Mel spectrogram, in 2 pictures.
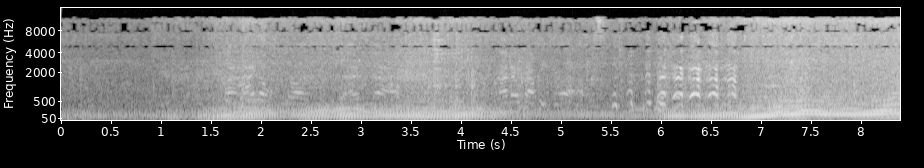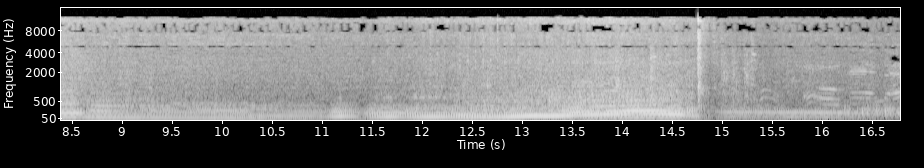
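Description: An off-road vehicle's engine revs hard as it climbs over rocks.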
